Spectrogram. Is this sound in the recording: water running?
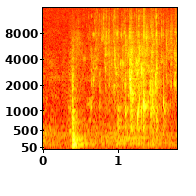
yes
